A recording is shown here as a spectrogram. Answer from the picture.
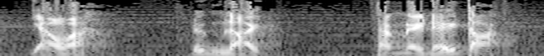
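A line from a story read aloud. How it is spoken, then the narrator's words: Shout. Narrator (Vietnamese): Minh Tiến hét lên một tiếng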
